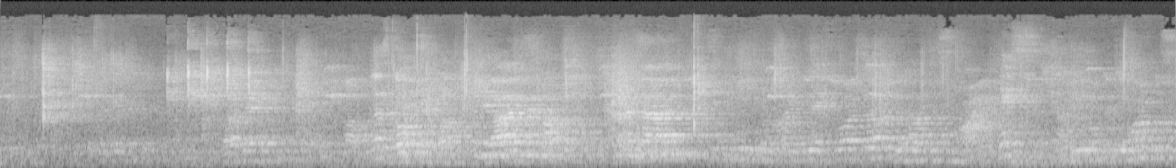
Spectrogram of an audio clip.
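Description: Footsteps shuffle on a stone floor.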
